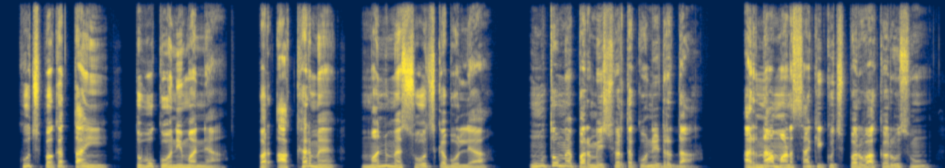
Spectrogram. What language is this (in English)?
Haryanvi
